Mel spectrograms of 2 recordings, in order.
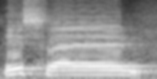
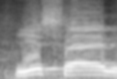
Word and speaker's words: Yisrael: Yisrael is written with Yud. So it's a common mistake. People usually, the way they pronounce it, sound like an Aleph. They say Shema Israel. It's not Israel, it's Yisrael.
